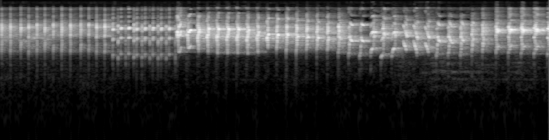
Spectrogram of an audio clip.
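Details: Lovebird in steady song as a lure: rapid, rasping chatter of high notes, quieter and pulsed at first, then louder and more continuous from about two seconds on.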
